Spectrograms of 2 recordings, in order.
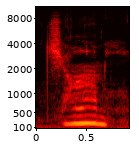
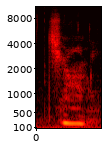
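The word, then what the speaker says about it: cami: English what a concept the most challenging letter is C which is pronounced like an English J that's why it was pronounced like a j for example the word for mosque is pronounced Jami see I knew was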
